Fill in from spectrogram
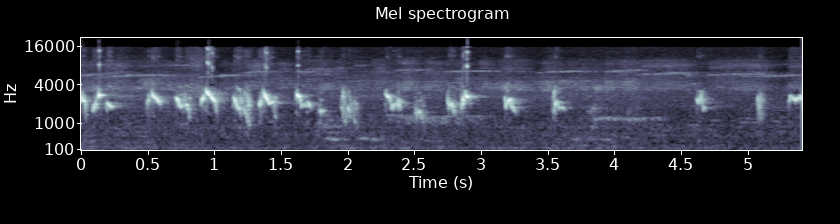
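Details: Sooty-headed bulbul lure song in a long rapid fighting style, meant to set other bulbuls singing. A fast series of bright, slurred chirping notes, dense at first, then thinning into spaced single notes.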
